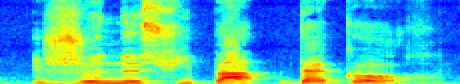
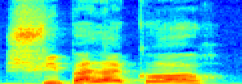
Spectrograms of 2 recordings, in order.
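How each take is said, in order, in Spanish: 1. La palabra 'ne' se pronuncia completamente. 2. La palabra 'ne' se omite en la frase.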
